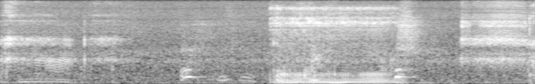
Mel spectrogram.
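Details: Peacefully sleeping English Bulldog, pillowed on a girl, snores with a deep vibrating rattle between quieter airy wheezing breaths; a few soft snuffles in between.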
